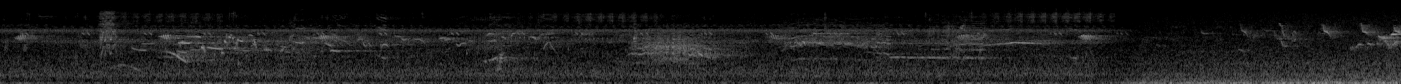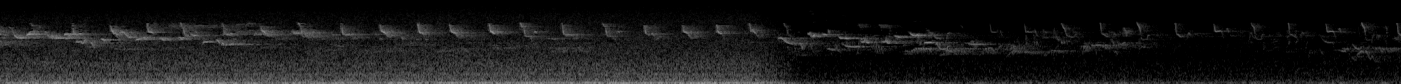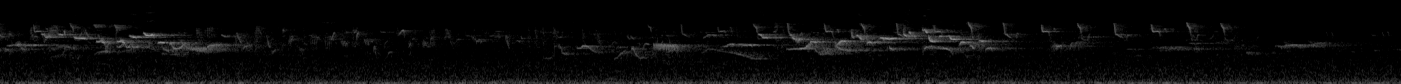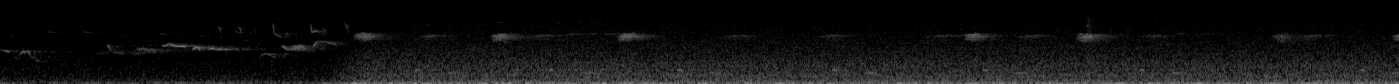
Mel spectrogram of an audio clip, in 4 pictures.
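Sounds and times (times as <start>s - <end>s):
small birds chirping and trilling: 0.0s - 56.0s
low rumble and hiss: 10.2s - 22.2s, 45.4s - 56.0s.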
